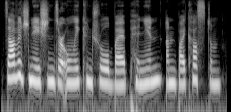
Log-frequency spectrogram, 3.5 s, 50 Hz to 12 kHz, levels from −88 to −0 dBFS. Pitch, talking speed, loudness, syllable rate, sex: 215 Hz, 175 wpm, -18 LUFS, 6.3 syllables/s, female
